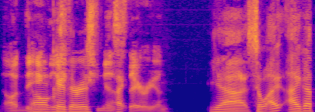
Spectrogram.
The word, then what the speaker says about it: Therien: I have a special guest with me uh from Haystacks Mortgages, Tyrion. Am I Am I even pronouncing your last name right there? Um pretty close. It's Theion. The English is Theion.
